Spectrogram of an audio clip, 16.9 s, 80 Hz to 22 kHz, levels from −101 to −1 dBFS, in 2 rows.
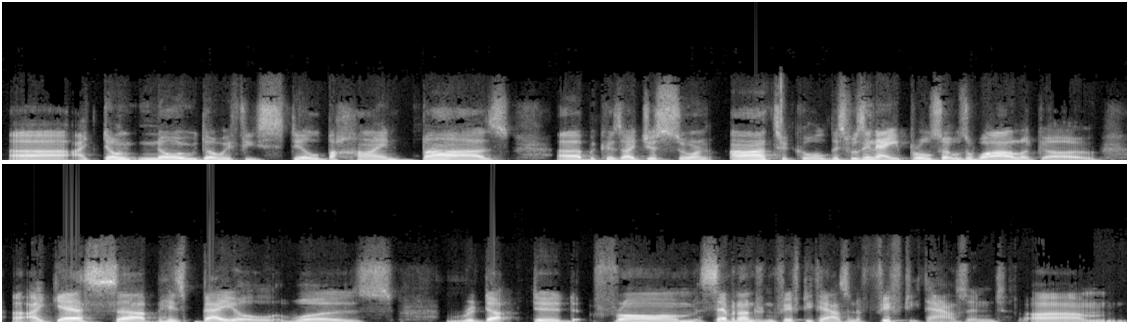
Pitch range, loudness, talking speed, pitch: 125-160 Hz, -17 LUFS, 165 wpm, 140 Hz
